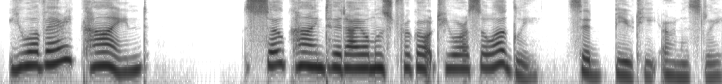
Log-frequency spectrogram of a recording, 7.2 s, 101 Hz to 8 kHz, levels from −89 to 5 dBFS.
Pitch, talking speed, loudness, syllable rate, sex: 220 Hz, 135 wpm, -17 LUFS, 4.4 syllables/s, female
